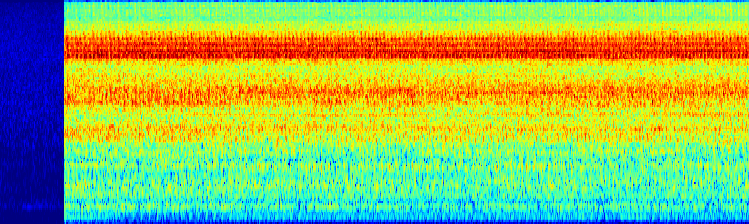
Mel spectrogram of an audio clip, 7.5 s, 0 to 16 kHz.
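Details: Peugeot Elyseo 50 scooter, first run after a new cylinder was fitted, not yet running satisfactorily: harsh, rattly idle with a steady knock about four per second. Knocking; the cause is suspected, not confirmed.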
